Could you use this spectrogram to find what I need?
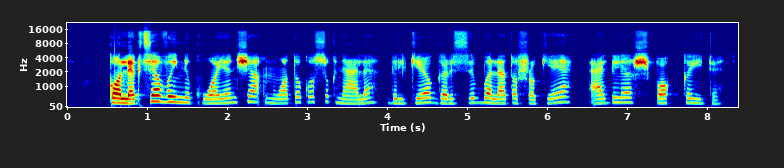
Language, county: Lithuanian, Kaunas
